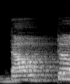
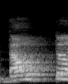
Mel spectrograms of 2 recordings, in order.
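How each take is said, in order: The two takes are said the same way.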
